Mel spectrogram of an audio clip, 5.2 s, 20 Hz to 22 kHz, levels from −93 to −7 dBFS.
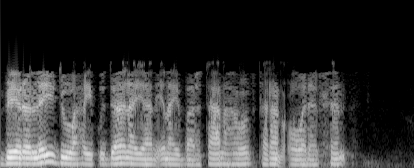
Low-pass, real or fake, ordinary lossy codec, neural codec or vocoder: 10.8 kHz; fake; AAC, 16 kbps; codec, 24 kHz, 1 kbps, SNAC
